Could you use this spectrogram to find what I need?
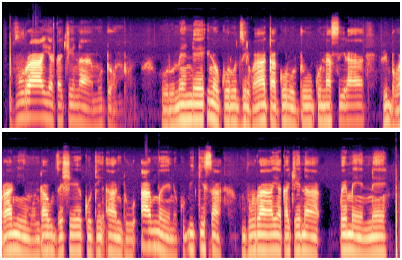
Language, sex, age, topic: Ndau, male, 18-24, health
